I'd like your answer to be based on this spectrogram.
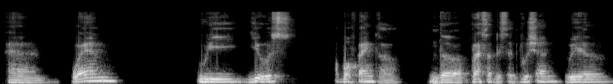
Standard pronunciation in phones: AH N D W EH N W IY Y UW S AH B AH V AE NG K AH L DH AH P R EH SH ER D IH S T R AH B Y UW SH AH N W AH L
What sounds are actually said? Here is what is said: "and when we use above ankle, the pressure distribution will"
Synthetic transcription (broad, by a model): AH N W EH N W IY Y UW S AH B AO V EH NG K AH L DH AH P R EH S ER D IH S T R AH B Y UW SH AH N W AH L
